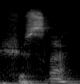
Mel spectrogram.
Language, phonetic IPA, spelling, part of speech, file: Adyghe, [ʃʷʼəsʼa], шӏусӏэ, adjective / noun, Shosaa.ogg
- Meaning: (adjective) alternative form of шӏуцӏэ (šʷʼucʼɛ)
